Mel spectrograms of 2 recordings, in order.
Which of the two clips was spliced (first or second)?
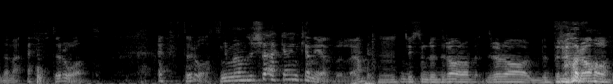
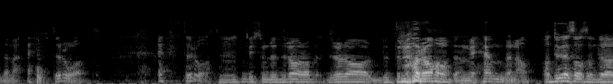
second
